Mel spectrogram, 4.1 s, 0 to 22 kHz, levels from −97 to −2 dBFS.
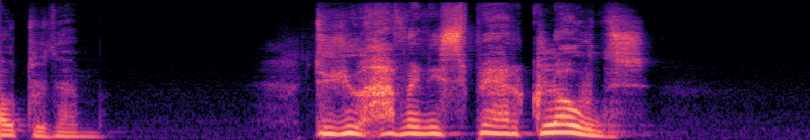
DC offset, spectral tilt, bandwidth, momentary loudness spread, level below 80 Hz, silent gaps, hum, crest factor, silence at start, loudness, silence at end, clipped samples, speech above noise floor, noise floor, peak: under 0.1%; -4.5 dB/octave; over 20 kHz; 16 LU; -66 dBFS; none; none; 16 dB; 0 s; -20 LUFS; 0.85 s; under 0.1%; 51 dB; -71 dBFS; -6 dBFS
